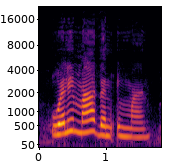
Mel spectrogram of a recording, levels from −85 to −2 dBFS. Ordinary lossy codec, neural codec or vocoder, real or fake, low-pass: none; codec, 44.1 kHz, 1.7 kbps, Pupu-Codec; fake; none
